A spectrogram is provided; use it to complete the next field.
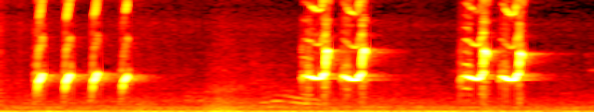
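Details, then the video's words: Cucak ranting bulbul with natural background, four quick sharp chirps followed by paired slurred whistled notes, repeated after a short pause. "cucak ranting suara alam"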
